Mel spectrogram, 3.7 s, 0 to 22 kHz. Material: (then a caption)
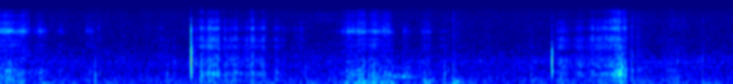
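Paper. A pen held in the hand writes green text on a lined paper notebook page, its tip scratching along the paper. Soft, quiet strokes are heard, with two sharp, bright ticks at about 1 and 2.8 seconds among the brushing scratches.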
